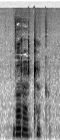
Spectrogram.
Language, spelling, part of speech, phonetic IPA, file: Polish, woreczek, noun, [vɔˈrɛt͡ʃɛk], LL-Q809 (pol)-woreczek.wav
